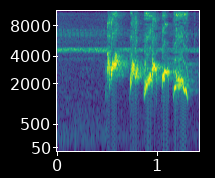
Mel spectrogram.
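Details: Red-whiskered bulbul giving morning competition song used to stimulate other birds: a short burst of four or five bright, liquid warbled notes, rising and falling, over a faint steady high tone.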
